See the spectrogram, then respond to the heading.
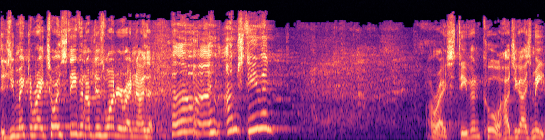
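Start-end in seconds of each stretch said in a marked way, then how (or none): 2.6-4.1 squeaky, very high voice cracking. Tease Stephen, here with his wife, by mimicking his voice cracking as he said his name. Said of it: "Did your voice just crack right now".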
